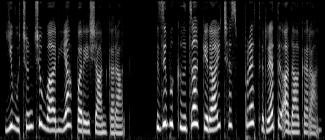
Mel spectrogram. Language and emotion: Kashmiri, sad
